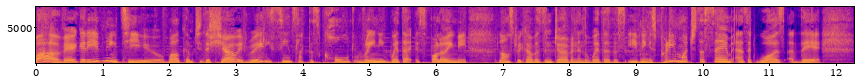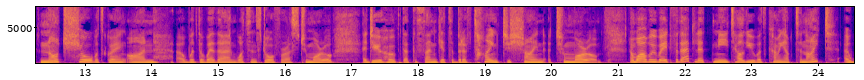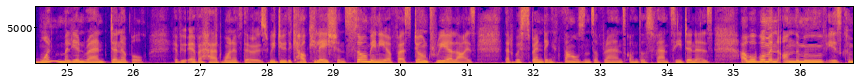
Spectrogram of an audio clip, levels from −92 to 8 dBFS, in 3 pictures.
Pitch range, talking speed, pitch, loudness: 170-220 Hz, 200 wpm, 185 Hz, -19 LUFS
